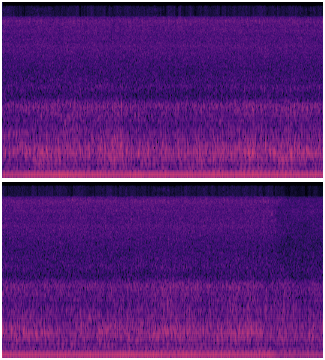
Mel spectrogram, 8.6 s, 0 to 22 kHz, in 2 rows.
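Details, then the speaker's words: 80 W BLDC air cooler fan motor drawing 84 W on mains, at high speed around 1700-1800 RPM: a steady, even hum with a low drone and soft air rush, no rattles or rubbing, running smoothly. "तकरीबन ये 1700-1800 RPM ले रही है इस time, high speed के ऊपर। आप स्पीड से अंदाज़ा लगा सकते हैं कि ये कितने RPM इसके हैं इस टाइम।"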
